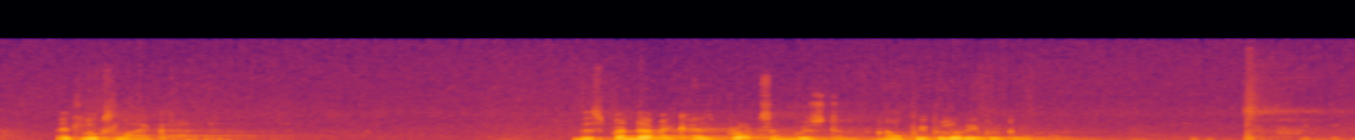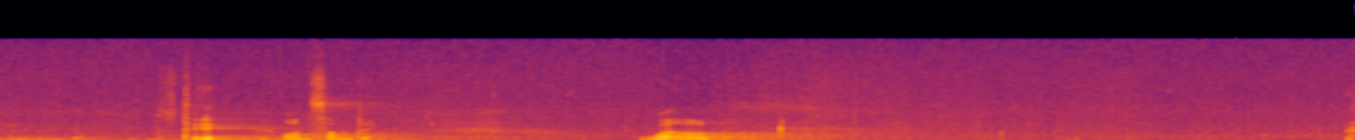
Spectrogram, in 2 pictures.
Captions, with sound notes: It looks like this pandemic has brought some wisdom. Now people are able to (Few laugh) stay on something. Well,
